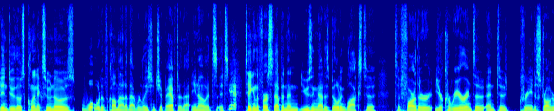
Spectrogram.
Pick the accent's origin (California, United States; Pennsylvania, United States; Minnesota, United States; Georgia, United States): Pennsylvania, United States; I'm from Pennsylvania, so Pennsylvania is basically the same thing as Ohio.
